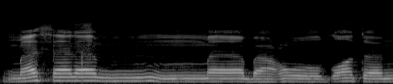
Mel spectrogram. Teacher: لام کی تنوین کو آگے میم کے ساتھ ملانا ہے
